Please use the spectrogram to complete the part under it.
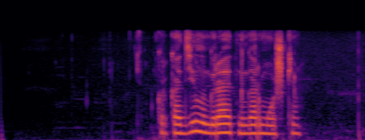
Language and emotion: Russian, neutral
